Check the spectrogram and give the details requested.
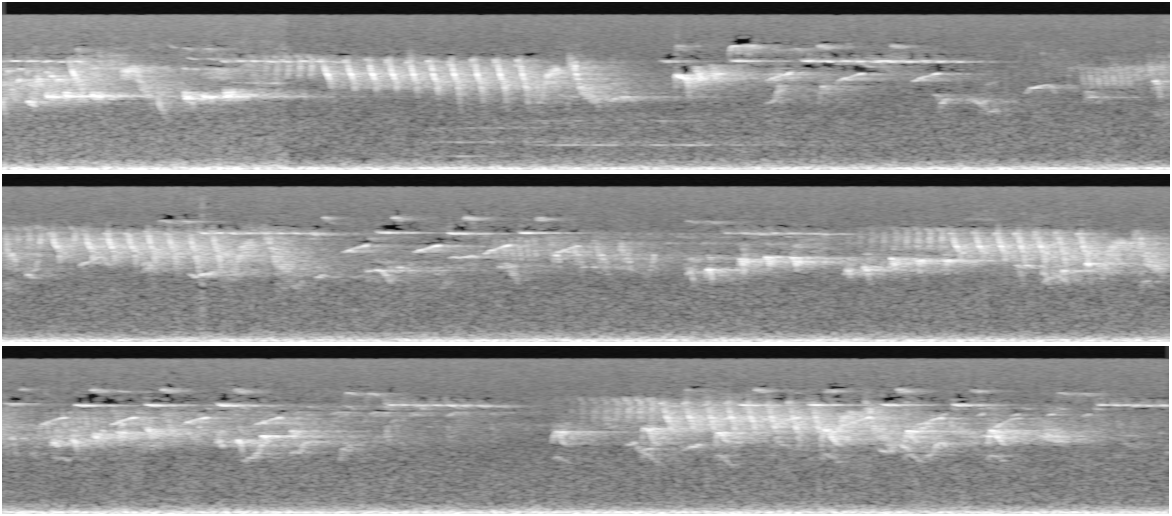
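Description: Forest birds singing: bouts of rapid trills and quick falling chirps that come back every six or seven seconds, over a steady low rumble.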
